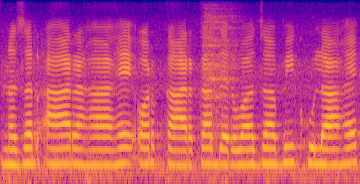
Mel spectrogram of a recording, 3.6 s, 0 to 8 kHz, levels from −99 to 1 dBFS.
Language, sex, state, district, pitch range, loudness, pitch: Hindi, male, Gujarat, Valsad, 215-225 Hz, -14 LUFS, 220 Hz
